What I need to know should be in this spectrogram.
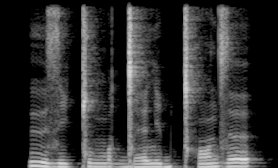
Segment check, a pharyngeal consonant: absent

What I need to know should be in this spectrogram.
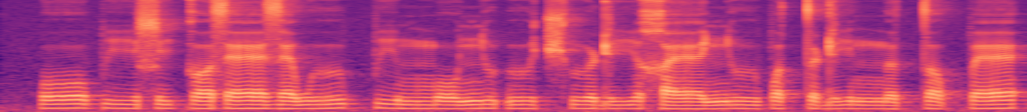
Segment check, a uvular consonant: present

